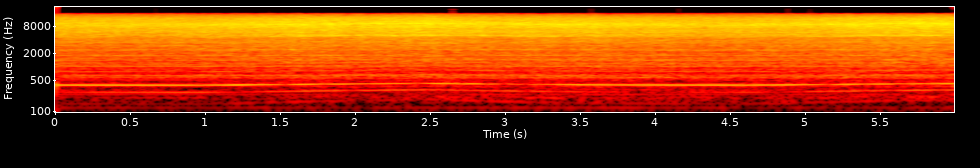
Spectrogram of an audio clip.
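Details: Astro Vac central vacuum power unit (Lindsey Manufacturing) running in the garage, motor bearings reported bad at last service but still going. Loud steady motor roar with a wavering high tone on top.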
